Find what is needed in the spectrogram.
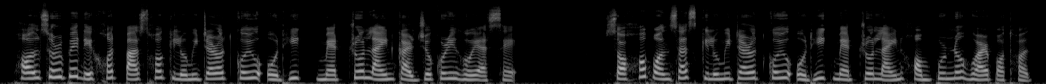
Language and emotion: Assamese, neutral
